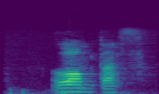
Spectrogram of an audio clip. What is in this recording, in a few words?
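"ломтас", Komi, male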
